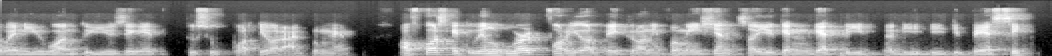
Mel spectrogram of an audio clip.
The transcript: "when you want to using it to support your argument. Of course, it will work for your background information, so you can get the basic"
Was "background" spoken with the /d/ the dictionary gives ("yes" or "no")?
no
